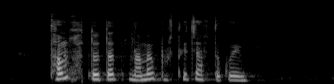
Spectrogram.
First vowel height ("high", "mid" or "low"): mid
